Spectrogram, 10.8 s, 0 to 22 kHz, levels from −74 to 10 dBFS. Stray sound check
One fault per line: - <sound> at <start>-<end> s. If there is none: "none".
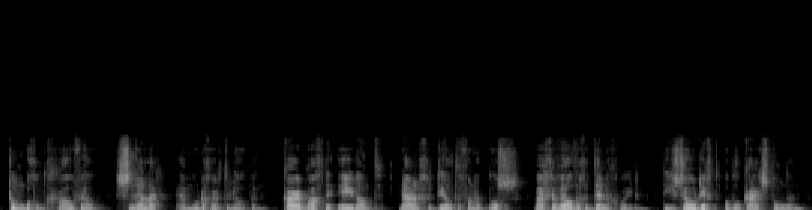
none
